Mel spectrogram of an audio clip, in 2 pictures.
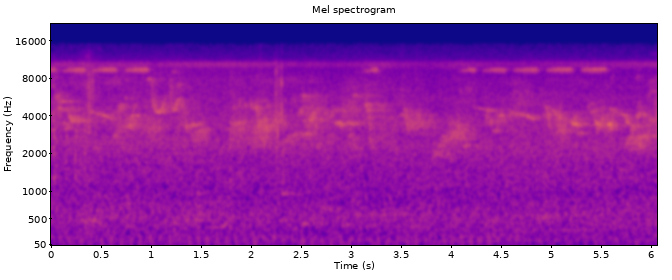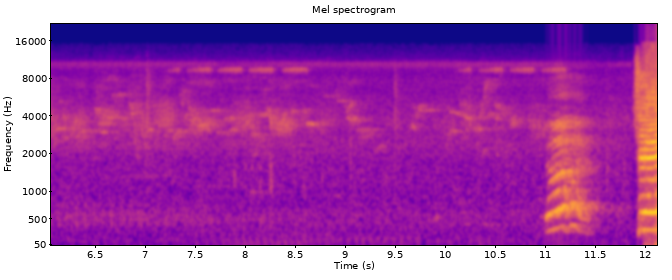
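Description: Small birds chirping faintly over quiet outdoor background noise; about a second before the end, a voice calls out loudly and briefly.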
